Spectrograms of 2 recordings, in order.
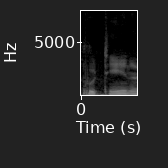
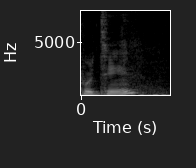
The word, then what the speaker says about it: poutine: supposed to say it poutin poutin supposed to be I thought it was supposed to be like p no no no cuz the te is the T is like an S for some reason why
